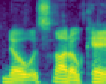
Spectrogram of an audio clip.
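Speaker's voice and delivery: mock crying, sobbing voice. Retelling what a sad friend said when greeted: imitating someone crying. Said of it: "he sounded like he's crying".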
